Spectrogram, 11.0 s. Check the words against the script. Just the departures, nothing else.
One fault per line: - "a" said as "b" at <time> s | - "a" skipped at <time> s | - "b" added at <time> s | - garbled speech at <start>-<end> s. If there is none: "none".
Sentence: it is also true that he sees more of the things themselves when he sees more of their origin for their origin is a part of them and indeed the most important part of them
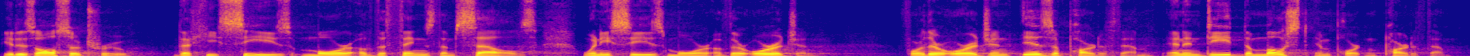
none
